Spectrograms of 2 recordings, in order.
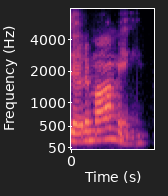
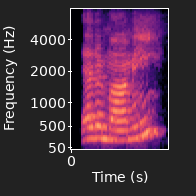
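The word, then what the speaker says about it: edamame: one of them is Edam momy do you have you ever had those I no said at a Mommy it's spelled e d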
